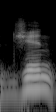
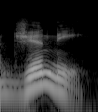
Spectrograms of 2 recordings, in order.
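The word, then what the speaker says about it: djinni: oh a genie I would call this a gin they call it a Ginny or Genie okay so Genie's okay drows drow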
